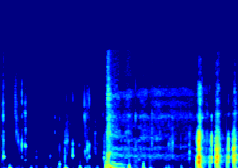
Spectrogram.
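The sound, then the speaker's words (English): Close-miked chewing and wet mouth clicks, a quick irregular series of smacks with a louder crunchy burst partway through, right up against the microphone with no talking. “The only thing that would have been worse than that is if you were just chewing into the microphone.”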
